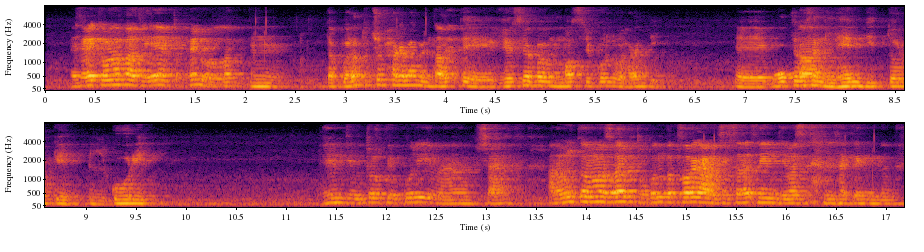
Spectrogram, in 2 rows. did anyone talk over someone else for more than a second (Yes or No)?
No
